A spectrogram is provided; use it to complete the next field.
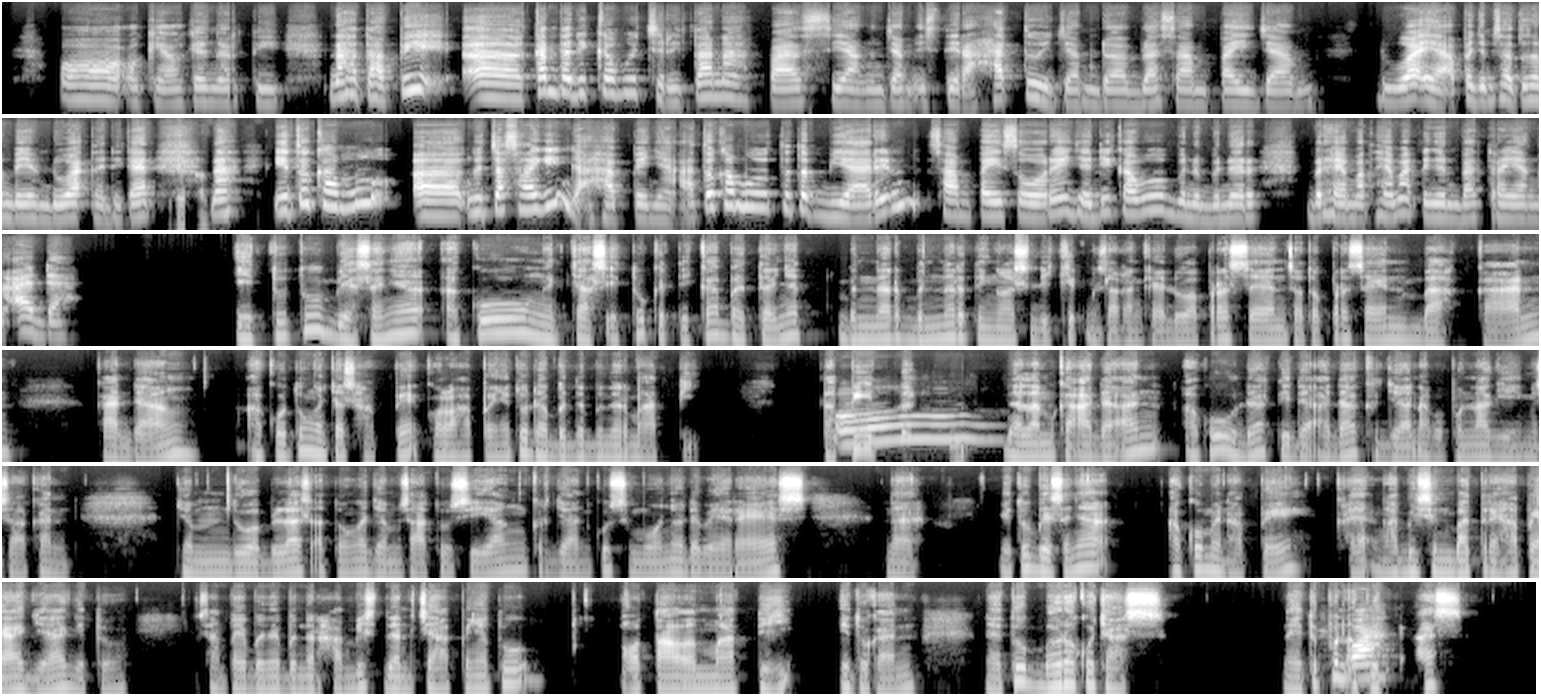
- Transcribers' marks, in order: other background noise; tapping; drawn out: "Oh"
- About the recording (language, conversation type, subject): Indonesian, podcast, Bagaimana kebiasaanmu menggunakan ponsel pintar sehari-hari?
